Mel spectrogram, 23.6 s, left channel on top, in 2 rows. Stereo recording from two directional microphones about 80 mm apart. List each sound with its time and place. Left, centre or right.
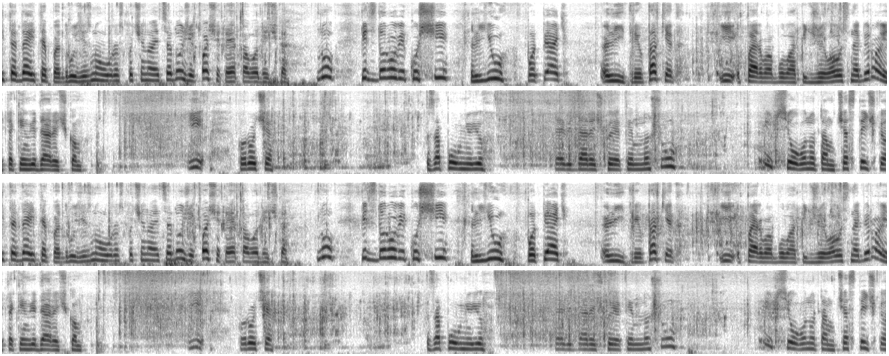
0.1 s speech: centre
7.0 s speech: right
7.9 s speech: centre
9.2 s a sound: left
9.6 s speech: left
10.1 s speech: centre
13.8 s a sound: centre
14.9 s speech: left
15.8 s toilet flush: left
17.5 s speech: centre
20.1 s speech: left
21.9 s speech: left
22.8 s speech: left
23.0 s speech: centre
